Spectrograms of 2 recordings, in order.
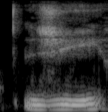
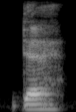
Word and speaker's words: de: G of, that's DE, looks like de, and I think it's pronounced de by some people in Brazil if they're talking slowly, but everyone goes to G if they're talking fast.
